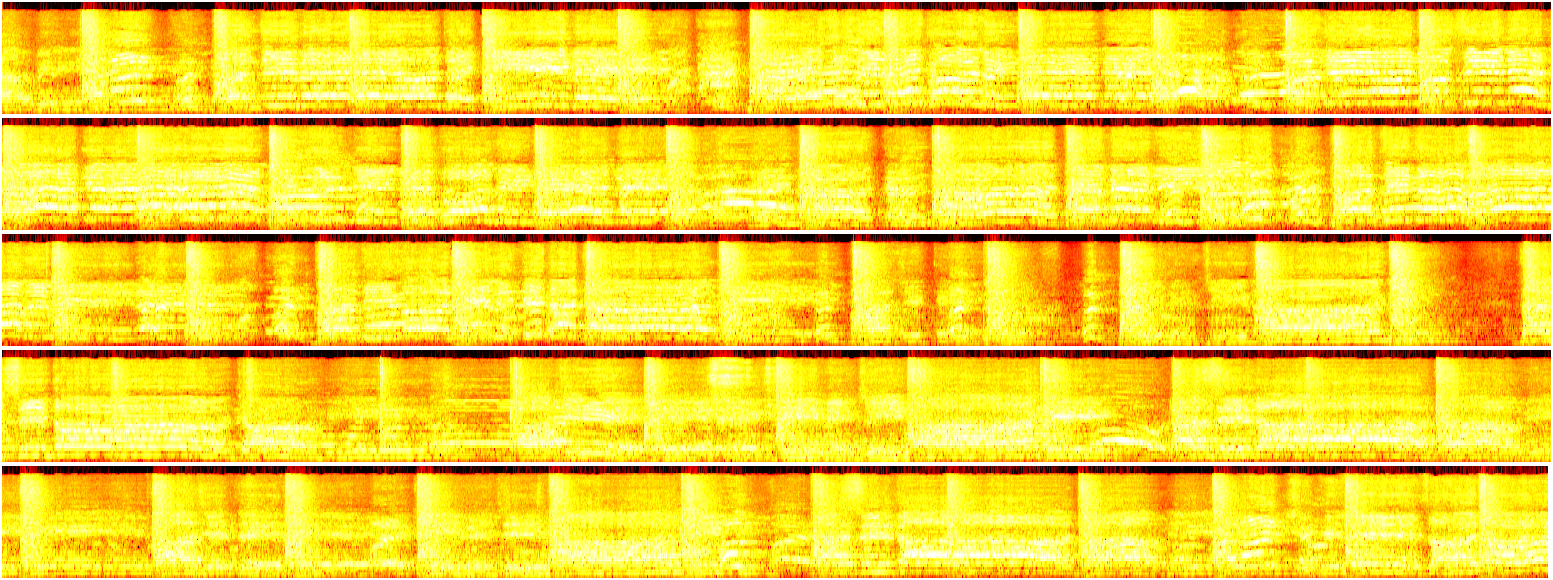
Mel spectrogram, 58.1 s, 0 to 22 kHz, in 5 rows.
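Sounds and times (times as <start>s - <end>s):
crowd of men chanting: 0.0s - 58.0s
hands striking chests: 26.6s - 26.9s, 28.6s - 29.0s, 30.6s - 31.0s, 31.6s - 32.0s, 33.6s - 34.0s, 49.6s - 49.9s.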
